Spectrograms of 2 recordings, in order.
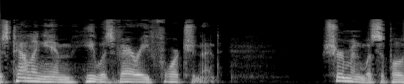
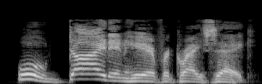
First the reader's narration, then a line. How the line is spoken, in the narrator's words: Somebody yelled out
